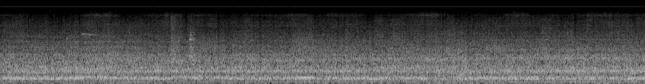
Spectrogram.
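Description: Narrow-gauge railway locomotives moving slowly along the line. It is a steady running sound with a faint, even hum and no distinct exhaust beats.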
